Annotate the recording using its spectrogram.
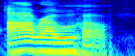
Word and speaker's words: Araujo: Let's talk about Cesar Araujo, the 20-year-old midfielder who is joining from Montevideo in Uruguay. – Araujo. – Yes, the American way of pronouncing it. Well done.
